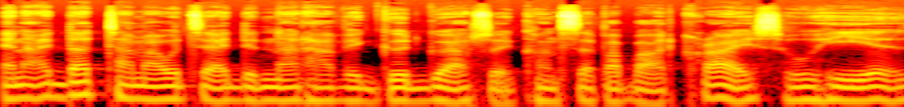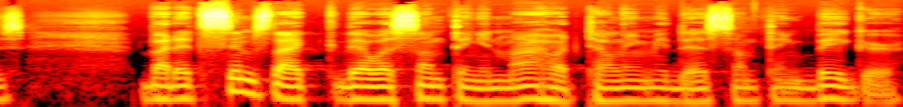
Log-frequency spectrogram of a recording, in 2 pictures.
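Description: In a Haitian accent, a man talks at a fairly quick pace with a fairly low pitch and flat, monotone intonation. The sound is dry and close with no echo, on a very clean recording with a silent background. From Haiti, Cap-Haïtien. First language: Haitian Creole. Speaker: missionary pastor. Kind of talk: interview.

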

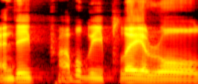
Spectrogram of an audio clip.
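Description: This is a man speaking. His pace is very slow. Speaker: researcher. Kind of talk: interview.

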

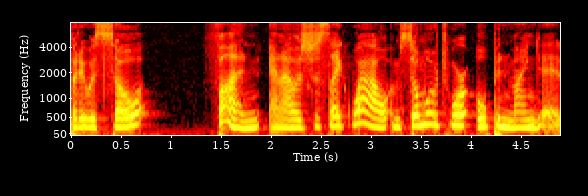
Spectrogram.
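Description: A woman speaks in an animated tone with ordinary pitch variation. Vocal fry runs through her voice. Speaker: podcast host. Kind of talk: casual monologue.

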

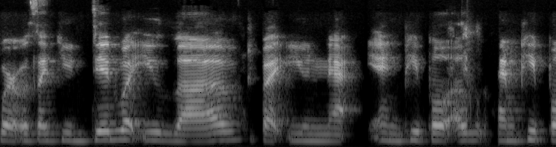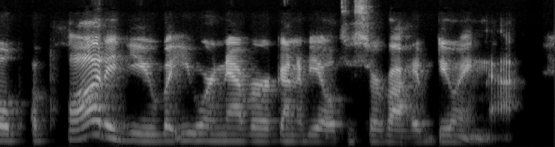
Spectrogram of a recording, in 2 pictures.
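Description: Her voice is a plain, everyday voice, with a fairly low pitch and fairly even intonation. The woman keeps a moderate pace over a quiet background. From United States. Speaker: circus and dance company artistic director. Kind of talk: casual conversation.

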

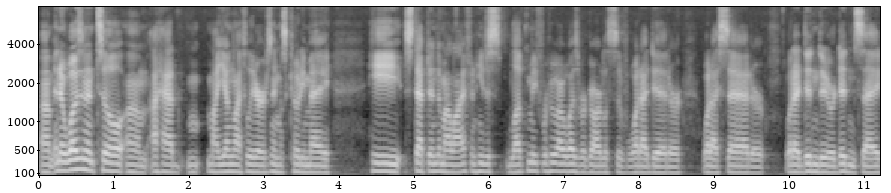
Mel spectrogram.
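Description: In a very clean recording with a silent background, a man with an American accent talks at a fairly quick pace, medium-pitched and with monotone, flat intonation. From Virginia (Blacksburg), early childhood in southeast Arkansas. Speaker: youth ministry leader. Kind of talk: casual chat. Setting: studio.

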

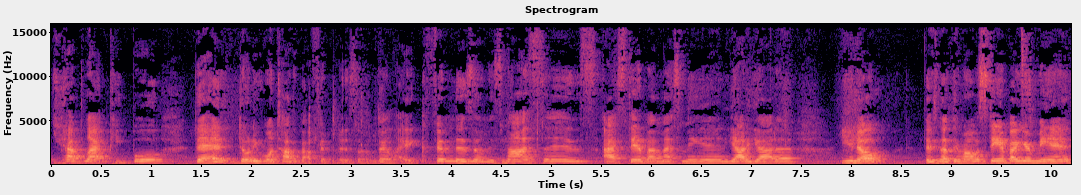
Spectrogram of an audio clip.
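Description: A woman with an American accent speaks at medium pitch and a moderate pace, her intonation monotone and flat, with audible room echo. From Dallas, Texas. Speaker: guest. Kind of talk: casual chat.

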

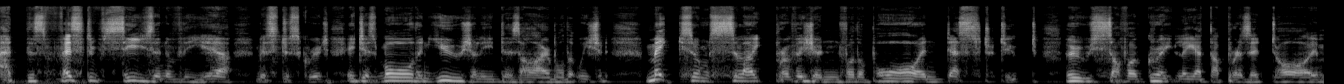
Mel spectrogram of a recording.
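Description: Raspy put-on character voice of a man, moderate in pace, with big swings in loudness and a dry, close sound free of echo. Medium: audio drama. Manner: polite, formal.

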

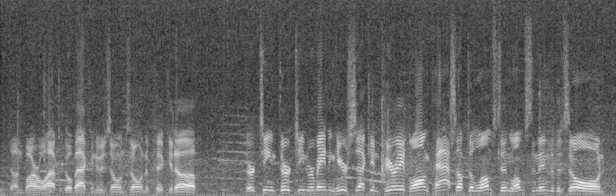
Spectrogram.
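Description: Noticeable background noise sits under a man's high-pitched voice. He talks at a fairly quick pace with ordinary pitch variation. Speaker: radio play-by-play announcer. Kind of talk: live commentary. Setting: radio broadcast from arena. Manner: rapid-fire, fluent play-by-play; animated, steady, energetic.

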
